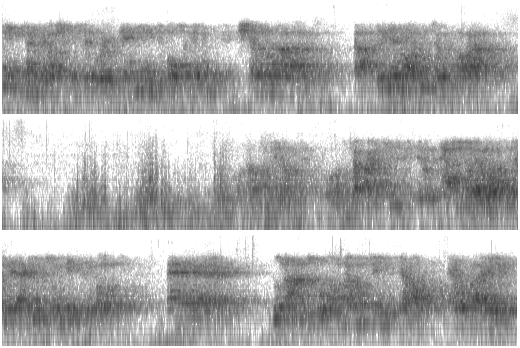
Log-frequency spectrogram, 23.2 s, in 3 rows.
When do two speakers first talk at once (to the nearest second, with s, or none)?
14 s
